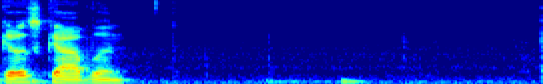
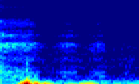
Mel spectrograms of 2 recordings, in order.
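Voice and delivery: short, loud burst of laughter; real laugh bursting out; amused laugh; 10 dB louder than usual. Real, not acted. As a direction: break into a quick loud laugh. Laughs while recalling the comic run.

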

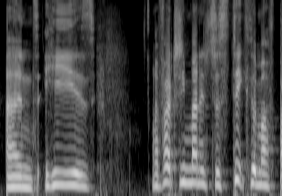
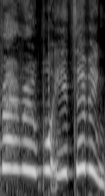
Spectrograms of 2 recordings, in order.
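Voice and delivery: much higher, playful telling off; mock scolding mum. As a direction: call the toddler out in a high mum voice.

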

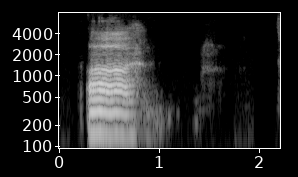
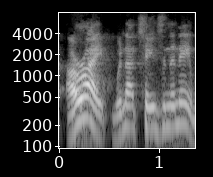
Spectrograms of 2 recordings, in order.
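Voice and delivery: exasperated giving in; 7 semitones higher than usual. Retold or imitated. Retells giving in to his wife.

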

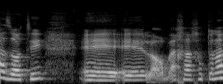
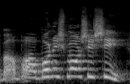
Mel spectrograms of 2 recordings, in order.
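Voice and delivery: eager coaxing; 10 semitones higher than usual. Retold or imitated. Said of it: "אמרתי".

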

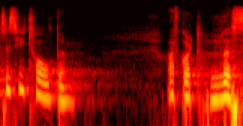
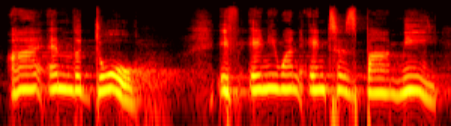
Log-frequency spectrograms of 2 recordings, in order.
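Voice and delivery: higher, louder, slowed for emphasis; full-force preaching; 5 semitones higher, 7 dB louder than usual. Acted. Preacher proclaiming Jesus' I am statements, loud and rising. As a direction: hammer each claim home.

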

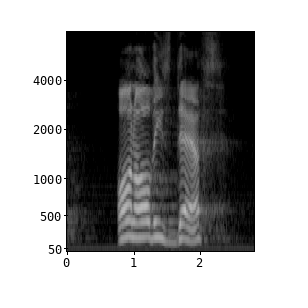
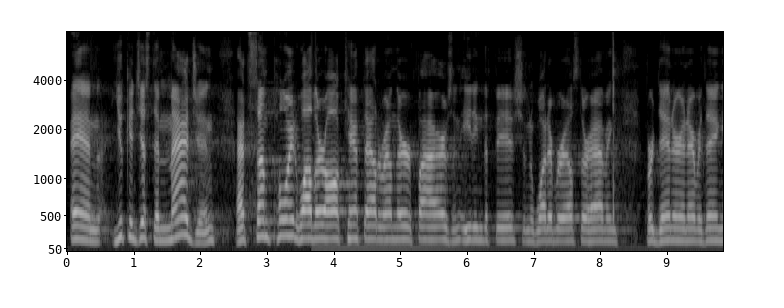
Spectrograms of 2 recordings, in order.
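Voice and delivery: ordinary talk

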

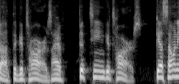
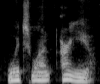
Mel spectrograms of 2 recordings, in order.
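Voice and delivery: quieter, slower repeat; 6 semitones lower, 5 dB quieter, slower than usual. Shown as a demonstration. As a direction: ask it again, low and hushed. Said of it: "repeated question".

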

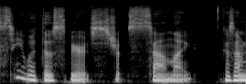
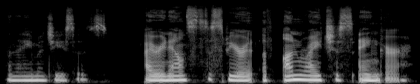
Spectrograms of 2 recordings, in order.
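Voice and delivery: ordinary talk, nothing marked

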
